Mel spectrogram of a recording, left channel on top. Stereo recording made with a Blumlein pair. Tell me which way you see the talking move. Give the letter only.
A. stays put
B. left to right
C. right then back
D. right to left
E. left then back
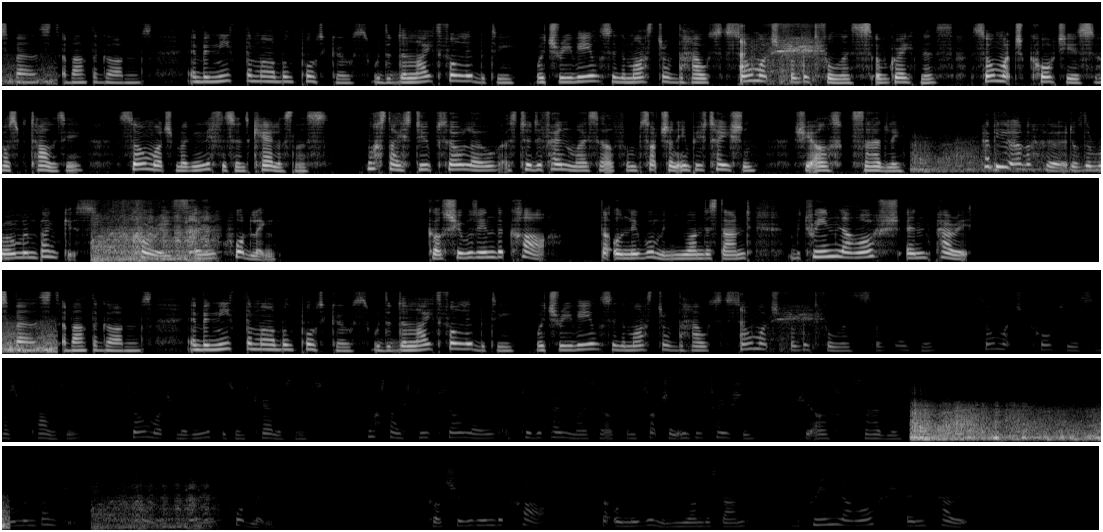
D.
